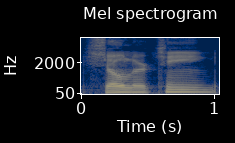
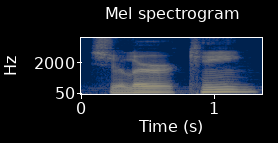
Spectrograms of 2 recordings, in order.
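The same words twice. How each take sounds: First: "Sholer" with a clear long "show" vowel, "SHOW-ler King"; corrected pronunciation. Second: "Sholer" said slow and tentative, first vowel reduced to "shuh-ler"; unsure first try. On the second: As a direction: feel out "Sholer King" slowly, unsure of the name. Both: Shown as a demonstration. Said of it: "forgive me if I don't say his name right".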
